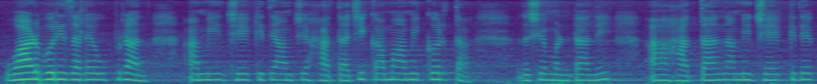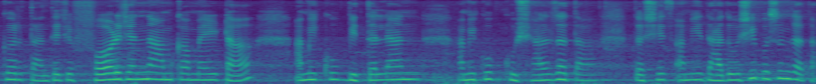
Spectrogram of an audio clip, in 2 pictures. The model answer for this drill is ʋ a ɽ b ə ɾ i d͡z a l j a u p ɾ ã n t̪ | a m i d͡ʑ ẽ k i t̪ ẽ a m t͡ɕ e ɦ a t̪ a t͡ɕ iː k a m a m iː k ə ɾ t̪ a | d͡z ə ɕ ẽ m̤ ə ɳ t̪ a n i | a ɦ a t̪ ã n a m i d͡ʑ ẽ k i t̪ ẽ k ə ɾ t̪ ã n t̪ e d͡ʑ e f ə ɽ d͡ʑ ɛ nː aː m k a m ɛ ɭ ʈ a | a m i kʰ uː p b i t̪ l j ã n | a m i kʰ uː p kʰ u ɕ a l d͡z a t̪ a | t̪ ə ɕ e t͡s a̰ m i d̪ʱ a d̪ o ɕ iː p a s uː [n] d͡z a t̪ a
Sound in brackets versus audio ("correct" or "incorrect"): correct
